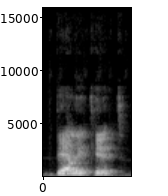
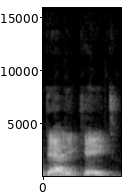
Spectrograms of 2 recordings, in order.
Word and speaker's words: delicate: O que suaviza a pronúncia da próxima sílaba, em vez de date fica det. Candidate. Isso acontece com outras palavras como delicate e não delicate.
